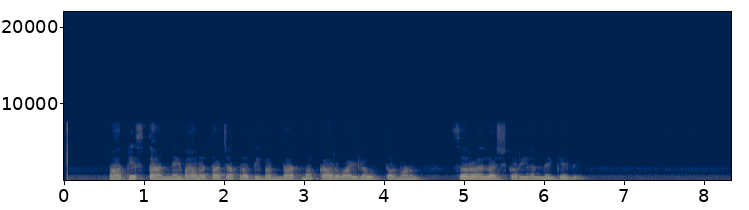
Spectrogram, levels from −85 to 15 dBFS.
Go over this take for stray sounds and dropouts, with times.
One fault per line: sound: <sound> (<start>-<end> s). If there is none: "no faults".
no faults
